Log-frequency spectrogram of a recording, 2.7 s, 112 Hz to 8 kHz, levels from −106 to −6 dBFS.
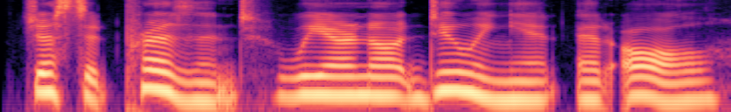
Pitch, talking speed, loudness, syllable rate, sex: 205 Hz, 220 wpm, -17 LUFS, 4.7 syllables/s, female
